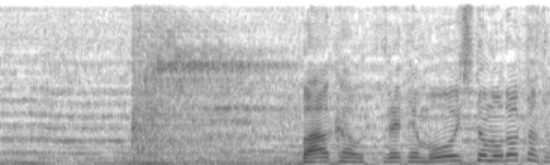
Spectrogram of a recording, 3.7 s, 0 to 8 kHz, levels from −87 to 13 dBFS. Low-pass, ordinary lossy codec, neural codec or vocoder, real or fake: none; none; codec, 16 kHz, 16 kbps, FunCodec, trained on Chinese and English, 50 frames a second; fake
